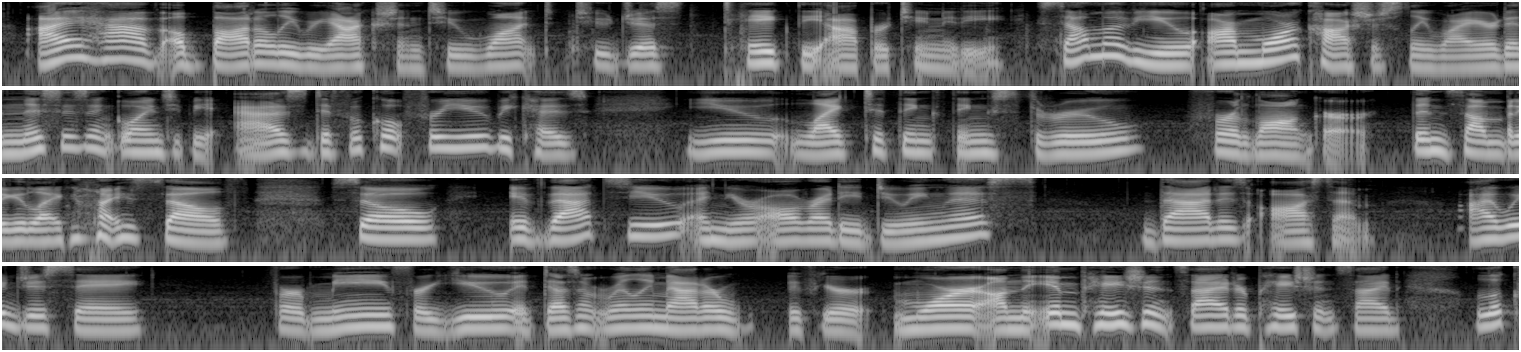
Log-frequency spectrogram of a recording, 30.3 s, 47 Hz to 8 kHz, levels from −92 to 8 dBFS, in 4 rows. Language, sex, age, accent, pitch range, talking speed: English, female, 20-39, American, 160-195 Hz, 150 wpm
